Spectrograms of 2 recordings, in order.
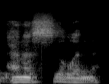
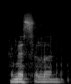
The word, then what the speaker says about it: penicillin: And also, one time, my lovely wife Karen, being British, I used the word as an American, penicillin. She goes, no, it's penicillin. Penicillin.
